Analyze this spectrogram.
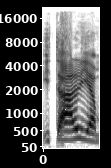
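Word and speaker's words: Italy: 이탈리아에 가면 그나라 말로는 이리아 뭐 이렇게 되는 거 같아요 그런데 영어로는 it 이렇게 써요 이렇게 쓰고 발음은 이탈리 하지 않고 이리 약화 돼요 약화 이탈리에서 이리 이리로 약화돼 이리 it 그러니까 우리가 어떻게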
